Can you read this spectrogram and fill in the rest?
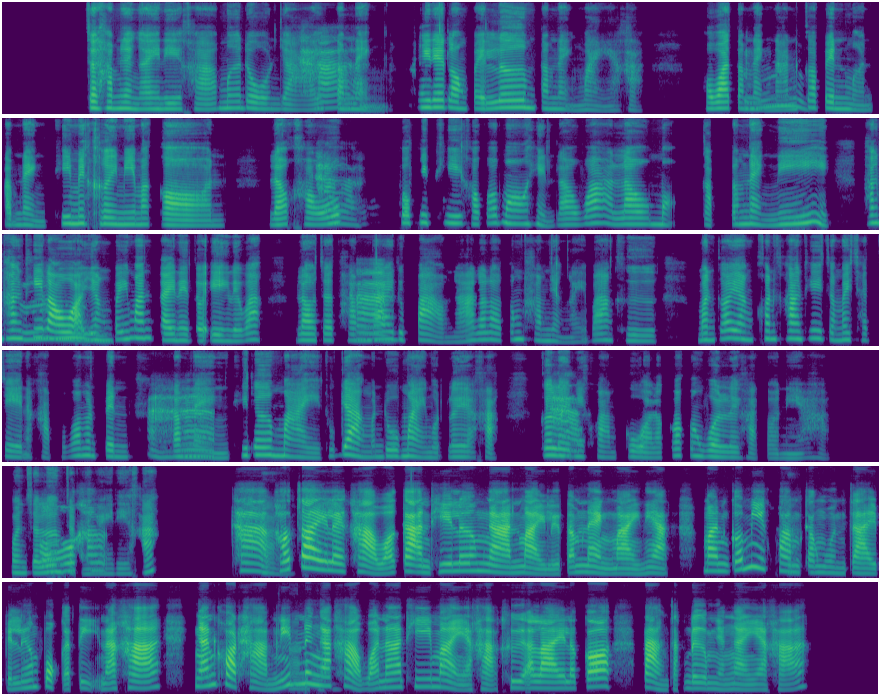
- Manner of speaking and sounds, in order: tapping; other background noise; unintelligible speech
- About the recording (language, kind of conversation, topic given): Thai, advice, เมื่อคุณได้เลื่อนตำแหน่งหรือเปลี่ยนหน้าที่ คุณควรรับมือกับความรับผิดชอบใหม่อย่างไร?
